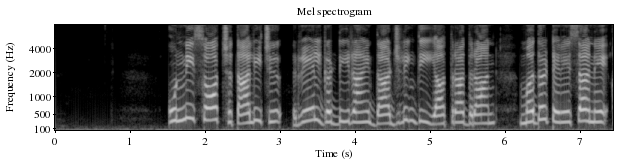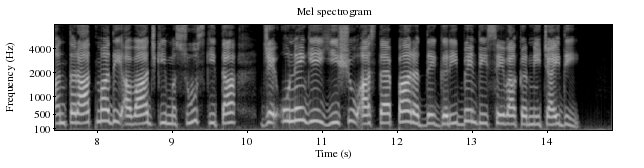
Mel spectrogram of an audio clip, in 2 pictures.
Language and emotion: Dogri, neutral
